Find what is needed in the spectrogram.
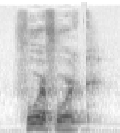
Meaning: the (front) fork of a bicycle, motorcycle, or moped that holds the front wheel
- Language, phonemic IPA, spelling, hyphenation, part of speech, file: Dutch, /ˈvoːr.vɔrk/, voorvork, voor‧vork, noun, Nl-voorvork.ogg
